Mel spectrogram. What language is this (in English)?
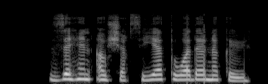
Pashto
